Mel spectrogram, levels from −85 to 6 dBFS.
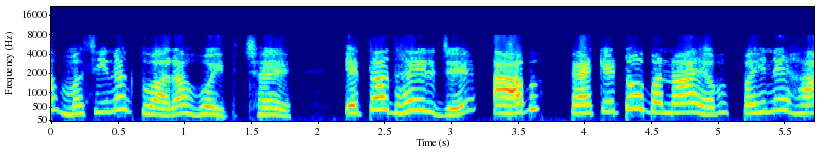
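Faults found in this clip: Breathy, grainy speech throughout, hard band edge near 7.7 kHz, noisy hiss in the upper band. Likely Bluetooth LC3 compression: heavy damage consistent with roughly 24 kbps, 7.5 ms frames, highs zeroed and noise-filled.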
